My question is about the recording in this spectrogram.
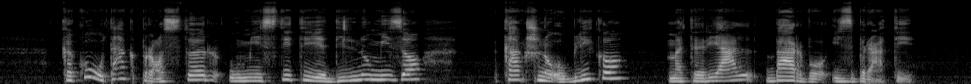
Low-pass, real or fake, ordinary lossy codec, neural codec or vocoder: none; real; none; none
